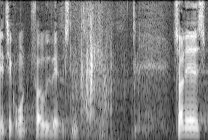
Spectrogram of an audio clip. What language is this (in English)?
Danish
